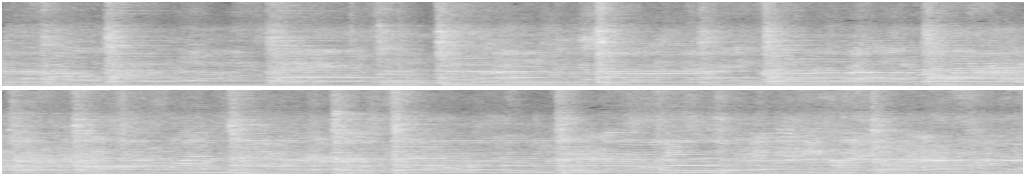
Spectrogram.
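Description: Acoustic guitar strumming, with a bowed electric cello holding sustained low notes beneath it: an instrumental passage of a slow blues with no singing.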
